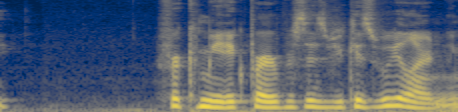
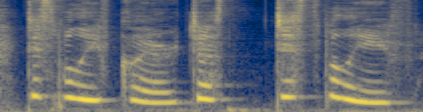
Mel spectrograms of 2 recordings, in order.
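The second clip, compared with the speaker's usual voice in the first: mock disapproving mother; 13 semitones higher than usual. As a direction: stretch it out like a shocked snooty mom.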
